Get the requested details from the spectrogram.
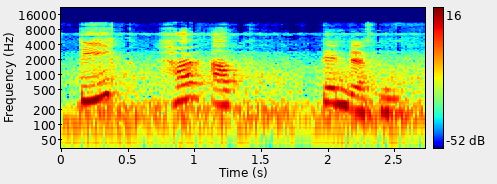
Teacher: in this major each foot has 3 syllables, of which the first one is ascendant and other 2 are unascendant, or stress syllables followed by 2 unstressed syllables · इसमें जो टेक यानी stress syllables, हर unstressed, अप unstressed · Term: डेक्टैलिक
